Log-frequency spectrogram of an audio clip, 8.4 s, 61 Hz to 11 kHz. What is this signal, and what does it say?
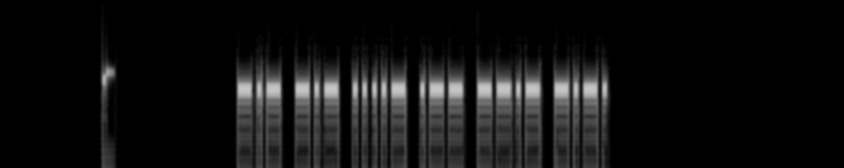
Morse code, heard as a keyed tone, about 25 wpm, 700 Hz. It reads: KK4WQC
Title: USA Call Signs 25wpm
